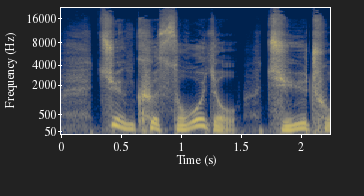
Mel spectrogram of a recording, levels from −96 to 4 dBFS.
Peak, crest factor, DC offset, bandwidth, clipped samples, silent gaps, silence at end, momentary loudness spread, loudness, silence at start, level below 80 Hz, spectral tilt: -4 dBFS; 18 dB; under 0.1%; over 20 kHz; under 0.1%; none; 0 s; 7 LU; -21 LUFS; 0.05 s; -40 dBFS; -4 dB/octave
